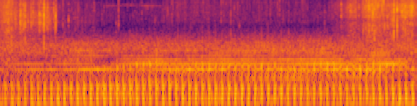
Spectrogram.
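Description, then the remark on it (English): A helicopter heard through a tree trunk in a city park, picked up by microphones pressed to the tree surface: a muffled, steady, rapid low thudding of rotor blades over a droning engine hum, continuous throughout with no voices. “Helicopter in air, helicopter in tree.”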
